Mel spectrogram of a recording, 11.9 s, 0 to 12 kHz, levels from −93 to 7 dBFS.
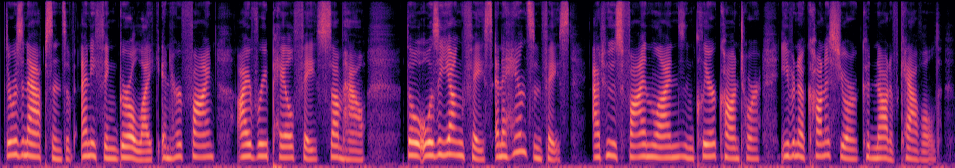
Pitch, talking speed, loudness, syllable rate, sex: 220 Hz, 195 wpm, -18 LUFS, 5.8 syllables/s, female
